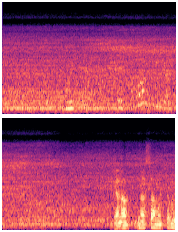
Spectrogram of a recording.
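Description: A robot vacuum whirs steadily.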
